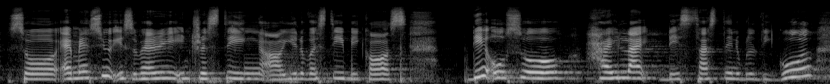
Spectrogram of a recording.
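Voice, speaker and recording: A woman from Malaysia giving a conference presentation, halting with many fillers. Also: sits high. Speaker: conference speaker. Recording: reverberant conference hall.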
